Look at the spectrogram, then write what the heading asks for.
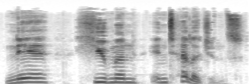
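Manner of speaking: slow, weighty echo of "Near-human intelligence"; slow repeat. A narrator's reading. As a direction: drag out "Near-human intelligence" with offended scorn. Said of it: "repeated Megorian".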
